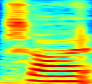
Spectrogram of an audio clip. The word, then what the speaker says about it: char: two then there's float Char and Boolean you can pronounce this as Char or car however you like it but yeah let's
